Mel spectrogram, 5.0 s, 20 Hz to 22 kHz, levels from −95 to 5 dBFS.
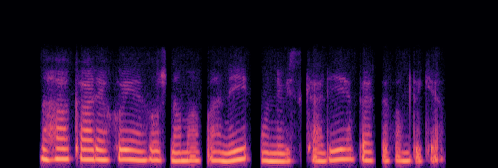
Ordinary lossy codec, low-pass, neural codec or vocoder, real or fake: Opus, 32 kbps; 7.2 kHz; codec, 16 kHz in and 24 kHz out, 1 kbps, XY-Tokenizer; fake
